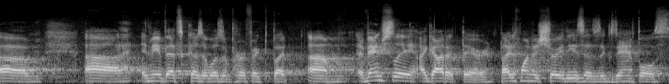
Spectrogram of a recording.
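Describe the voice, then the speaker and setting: Noticeable background noise and audible room echo surround this recording. The man's voice sits fairly high, and his intonation stays fairly even. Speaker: graphic novelist giving a talk. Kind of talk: presentation to live audience. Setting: gallery with live audience. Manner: fast; hesitant, many fillers.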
